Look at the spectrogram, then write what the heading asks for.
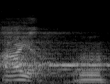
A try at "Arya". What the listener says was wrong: there's definitely an R in there.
